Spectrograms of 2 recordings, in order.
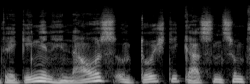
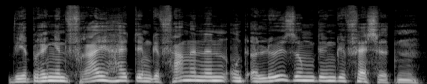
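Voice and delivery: high, exalted announcement; proclaiming call; 7 semitones higher, 4 dB louder than usual. A narrator's reading. Reb Amschel brings release to the prisoner, proclaiming call. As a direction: call out the good news solemnly. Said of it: "rief Reb Amschel".

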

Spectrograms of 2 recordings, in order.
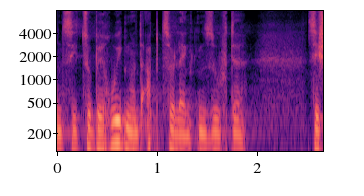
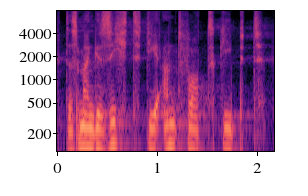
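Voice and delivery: plain reading voice

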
